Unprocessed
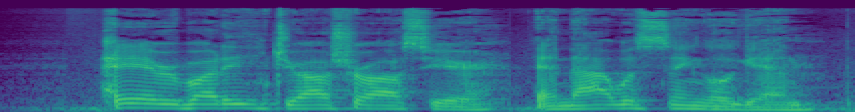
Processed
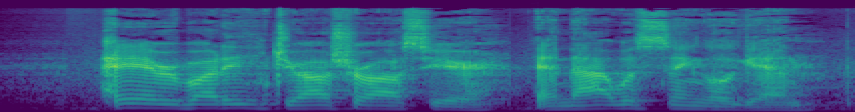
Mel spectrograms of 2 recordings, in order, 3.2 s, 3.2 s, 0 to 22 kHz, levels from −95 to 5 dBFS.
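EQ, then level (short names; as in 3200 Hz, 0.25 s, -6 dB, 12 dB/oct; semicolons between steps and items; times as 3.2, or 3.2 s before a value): resonant high-pass 1700 Hz, resonance Q 1.8; +3.0 dB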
